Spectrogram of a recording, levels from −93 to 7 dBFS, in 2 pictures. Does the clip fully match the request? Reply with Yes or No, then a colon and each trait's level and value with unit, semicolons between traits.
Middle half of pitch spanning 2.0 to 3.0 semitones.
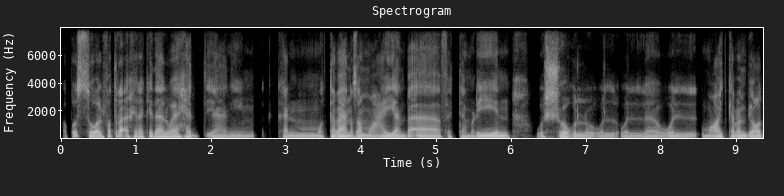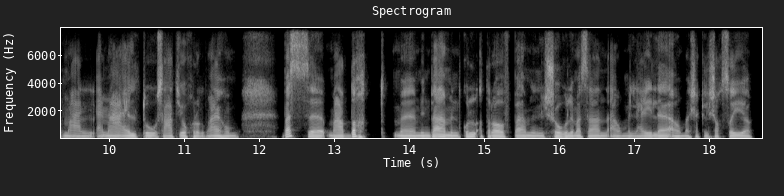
Yes: narrow, 2.5 semitones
